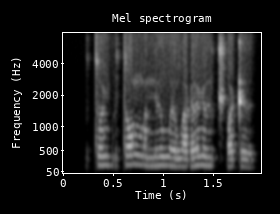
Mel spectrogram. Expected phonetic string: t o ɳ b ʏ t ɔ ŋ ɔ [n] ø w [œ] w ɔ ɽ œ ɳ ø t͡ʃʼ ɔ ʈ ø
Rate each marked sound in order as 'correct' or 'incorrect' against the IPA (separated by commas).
correct, correct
